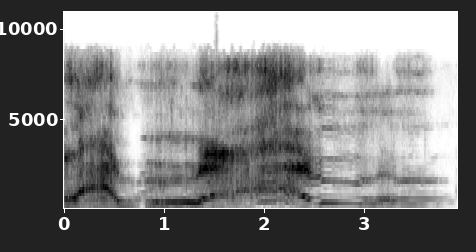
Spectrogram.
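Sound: creature screaming in pain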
